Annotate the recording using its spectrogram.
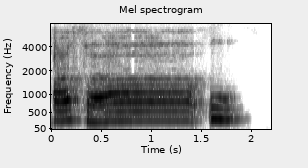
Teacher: So you prolonged the fa for about 4 seconds.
